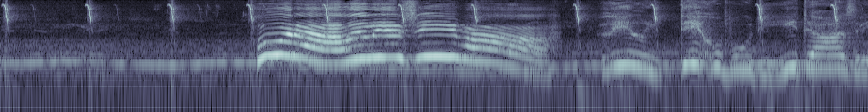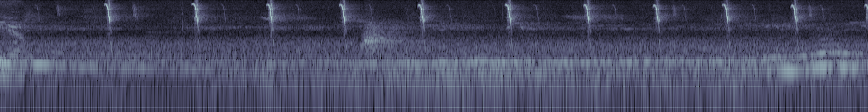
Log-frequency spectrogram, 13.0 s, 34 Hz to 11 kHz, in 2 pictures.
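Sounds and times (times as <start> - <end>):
small bird chirping: 0.0 - 13.0.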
